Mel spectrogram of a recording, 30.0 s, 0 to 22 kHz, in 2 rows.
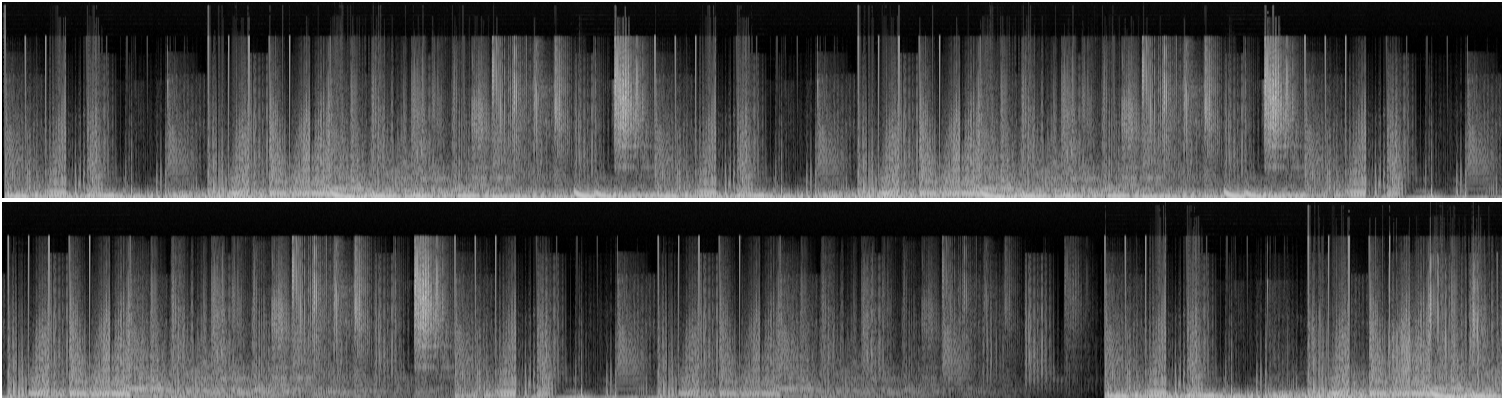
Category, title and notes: Music > Multiple instruments
Demo Track #3165 (Industraumatic)
Games, Horror, Ambient, Underground, Cyberpunk, Sci-fi, Noise, Industrial, Soundtrack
